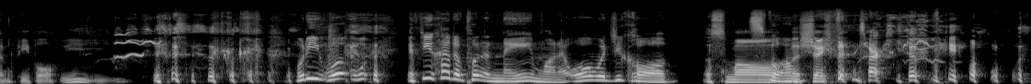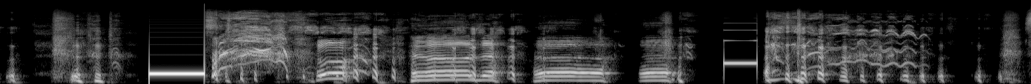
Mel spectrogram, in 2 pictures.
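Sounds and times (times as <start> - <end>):
speech: 0.0 - 11.6, 12.4 - 17.3, 18.0 - 20.6
laughter: 0.7 - 4.6, 7.5 - 11.5, 12.4 - 17.2, 18.0 - 20.6
loud steady censor beeps: 11.8 - 12.4, 17.6 - 17.9.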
